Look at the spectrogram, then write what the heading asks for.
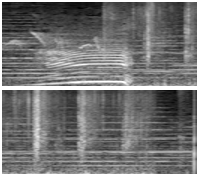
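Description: A cow or buffalo in a village stable lets out one long, loud, drawn-out moo, followed by several sharp slapping thwacks and clatter, all over a steady musical drone in a cartoon story.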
